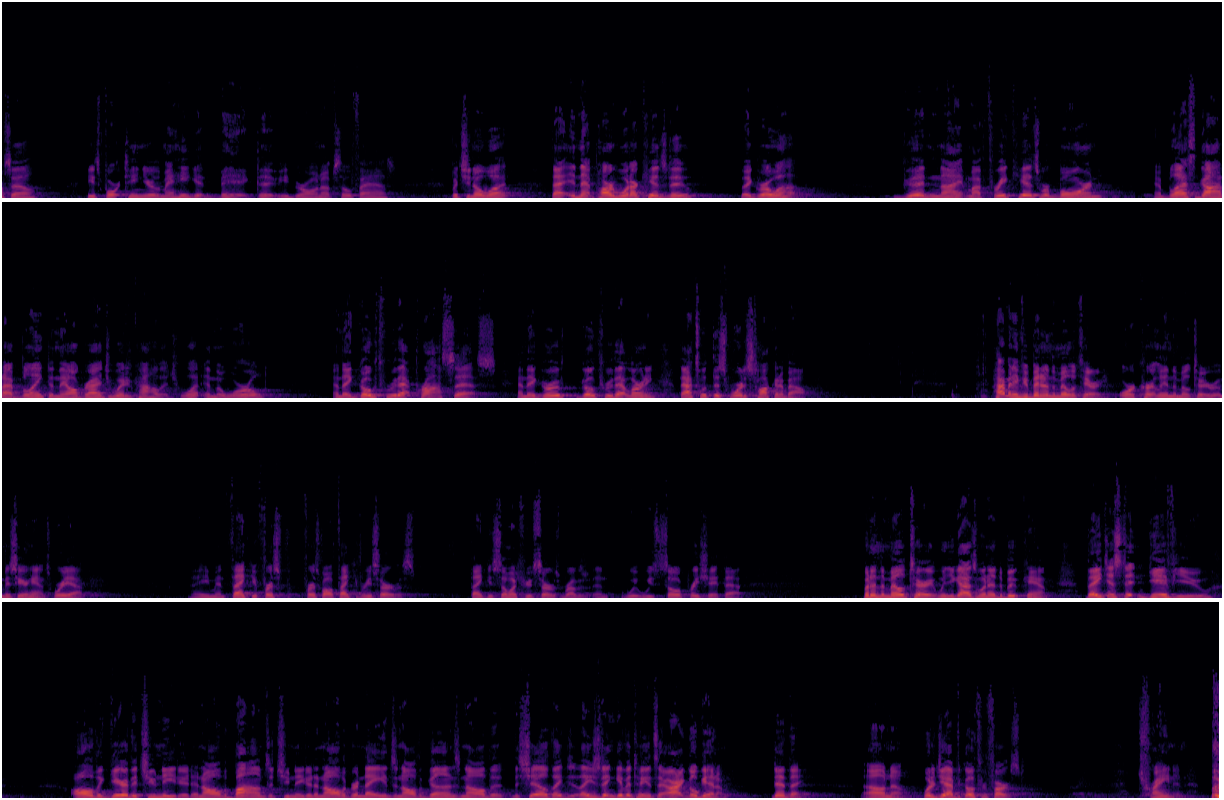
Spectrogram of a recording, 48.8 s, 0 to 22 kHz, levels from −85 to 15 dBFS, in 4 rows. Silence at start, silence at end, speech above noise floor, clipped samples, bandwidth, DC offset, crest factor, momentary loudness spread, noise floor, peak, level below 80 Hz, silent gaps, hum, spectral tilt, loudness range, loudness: 0 s; 0 s; 44 dB; under 0.1%; 13.5 kHz; under 0.1%; 24 dB; 14 LU; -82 dBFS; -16 dBFS; -82 dBFS; none; none; -5.5 dB/octave; 8 LU; -38 LUFS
